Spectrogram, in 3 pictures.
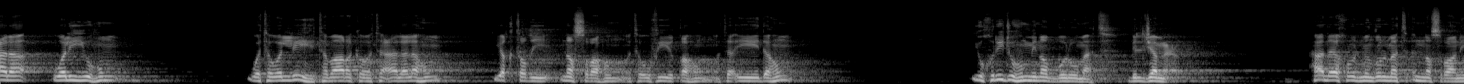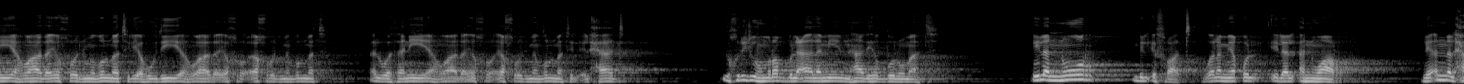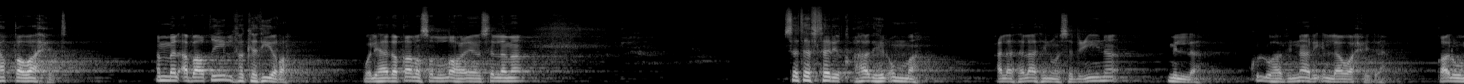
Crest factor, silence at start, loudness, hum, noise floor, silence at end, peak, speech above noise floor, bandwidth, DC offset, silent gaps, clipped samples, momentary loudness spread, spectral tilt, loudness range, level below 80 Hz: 20 dB; 0 s; -24 LUFS; none; -79 dBFS; 0 s; -6 dBFS; 56 dB; 14 kHz; under 0.1%; none; under 0.1%; 16 LU; -6.5 dB/octave; 5 LU; -70 dBFS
